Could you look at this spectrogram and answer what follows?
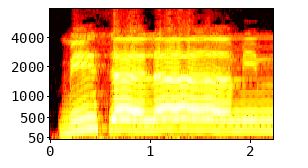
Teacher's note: Di sini idgham bi gunnah, daripada bisalamin jadi mim. Tapi jangan lupa dengungkan 2 harakat.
